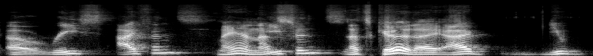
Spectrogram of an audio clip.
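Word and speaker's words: Rhys Ifans: Oh, Reese Ifans.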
